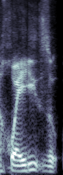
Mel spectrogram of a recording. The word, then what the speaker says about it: Huizu: But what I'm really curious about is that you come from the Hui. Am I pronouncing it right or wrong? – Huizu. Yeah, Huizu. Yeah.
